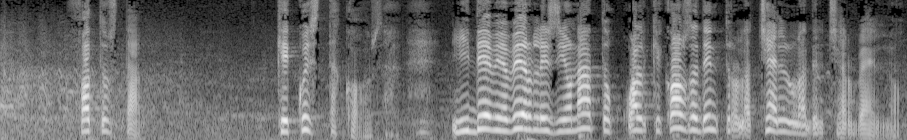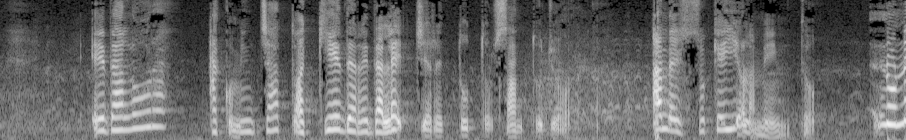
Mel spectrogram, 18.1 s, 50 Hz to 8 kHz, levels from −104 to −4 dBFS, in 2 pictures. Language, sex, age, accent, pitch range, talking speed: Italian, female, 50-69, native, 250-290 Hz, 115 wpm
